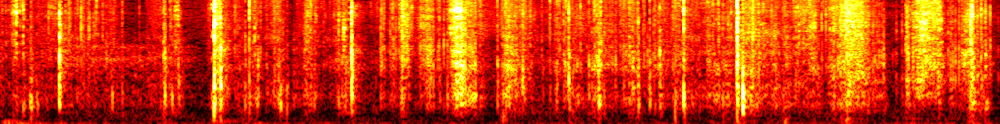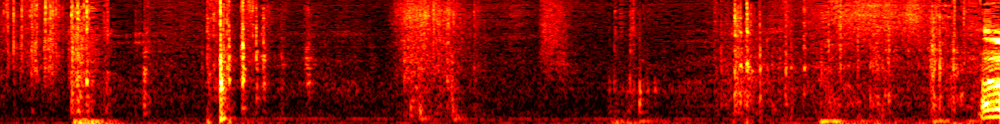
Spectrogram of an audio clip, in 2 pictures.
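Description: Plastic wrapping being torn and crinkled by hand: a dense run of crackles for about five seconds, then quieter, with a few scattered knocks.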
